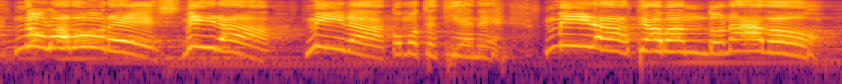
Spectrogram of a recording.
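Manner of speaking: high, loud taunting cries; shouting demons. Retold or imitated. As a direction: jeer and goad, drawing out the first words. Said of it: "Los demonios me gritaban". (gritos agudos de demonios acusadores)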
